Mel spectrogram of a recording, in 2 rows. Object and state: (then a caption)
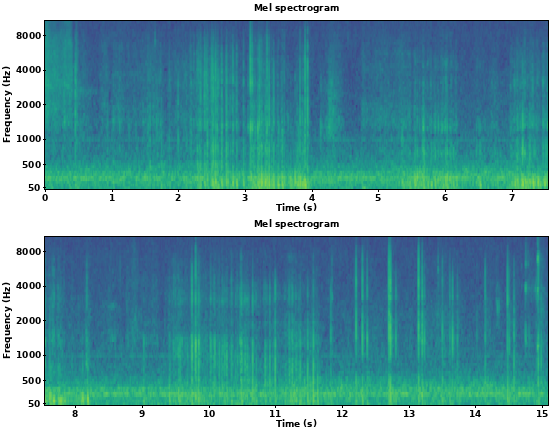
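Foam toy football. A small, soft white foam toy football with blue stripes is scratched and rubbed with long nails and fingertips. The result is a continuous soft, low rustling with dense crackly scratches and brief sharp ticks. The sound swells louder around 2–4 seconds and 7–8 seconds.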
